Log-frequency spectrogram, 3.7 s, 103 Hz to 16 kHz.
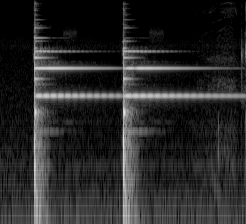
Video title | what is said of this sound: Why am I Putting 4L80E parts in My TH-400?! | this rings like a bell,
